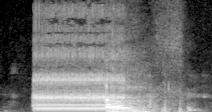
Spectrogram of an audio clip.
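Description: Game-show buzzer sounding once for about a second, a steady buzzing tone that starts abruptly, with a voice sliding down in pitch over its tail.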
